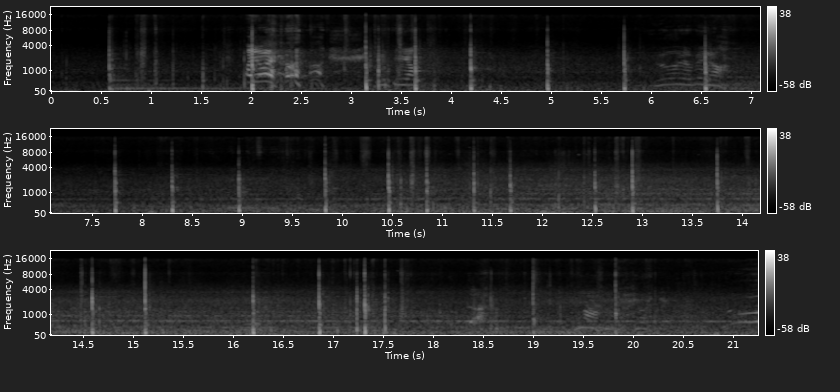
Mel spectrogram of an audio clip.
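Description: A basketball being dribbled on a painted hard court during one-on-one play, a steady run of sharp bounces about one to two a second.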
